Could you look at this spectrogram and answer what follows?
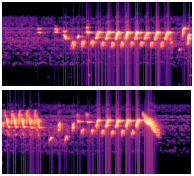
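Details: Competition European goldfinch singing: bright, high twittering with fast runs of clipped notes, a buzzy cluster midway and a final descending slur, on a silent background.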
